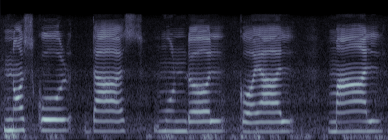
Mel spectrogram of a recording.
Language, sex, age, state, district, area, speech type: Bengali, female, 18-30, West Bengal, Howrah, urban, spontaneous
